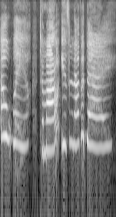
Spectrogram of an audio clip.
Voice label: perfect, Southern Belle; speech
